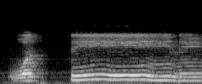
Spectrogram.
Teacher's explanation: वत्तीन वज़्ज़ैतून। वत्तीन वाव को ता शद्दा के साथ मिलाएंगे। या मद है, या साकिन से पहले, या जज़म से पहले ज़ेर है, ता को आपने खींचना है।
